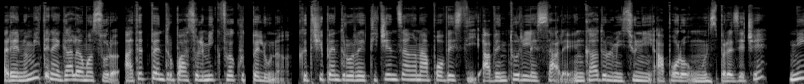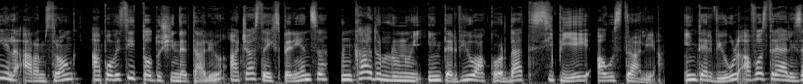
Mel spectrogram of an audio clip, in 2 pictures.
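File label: Romanian, female, narration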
